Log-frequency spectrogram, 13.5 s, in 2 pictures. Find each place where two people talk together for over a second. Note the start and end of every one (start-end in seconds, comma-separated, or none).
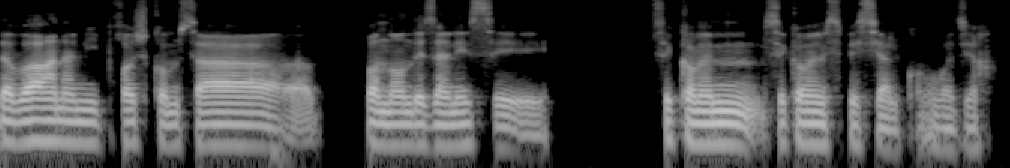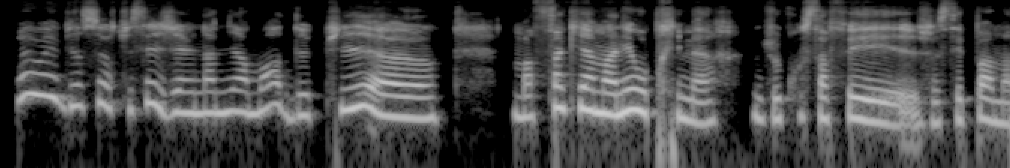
none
